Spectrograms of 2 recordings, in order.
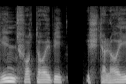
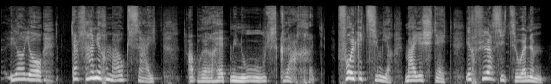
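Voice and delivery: sly hare voice, high and raised; 8 semitones higher, 6 dB louder than usual. Narrating a story, the hare answers the lion king: clever hare character voice. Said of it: "Der schlaue Has hat seinen Schnauz zwirbelt und ist fröhlich zu seiner Frau und zu seinen Kindern gekoppelt. / sein Schnauzbart zwirbelt und sich auf den Weg gemacht zu der Leuenhöhle. / Der Vater Has".

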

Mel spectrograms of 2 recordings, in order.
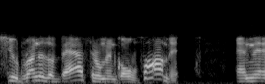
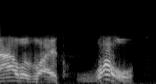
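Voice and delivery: plain

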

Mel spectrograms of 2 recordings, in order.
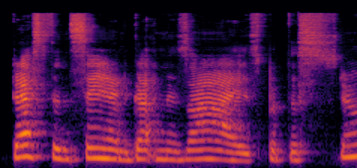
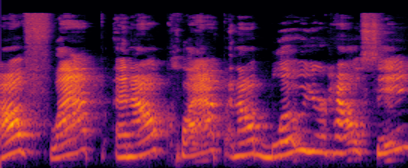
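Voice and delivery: high, loud, squawking eagle bird-of-prey cry; 7 semitones higher, 5 dB louder than usual. Reading a children's story aloud, the eagle swoops down on Mimby's house, squawking eagle voice. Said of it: "he squawked".

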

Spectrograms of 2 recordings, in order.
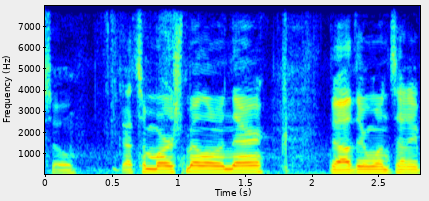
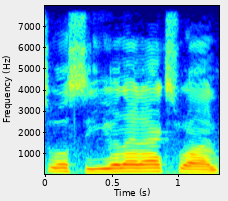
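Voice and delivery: robotic voice, faster; 3 semitones higher, 6 dB louder than usual. Host signing off an episode of the Urban Permaculture Garden, in a robotic voice. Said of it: "Robotic voice".

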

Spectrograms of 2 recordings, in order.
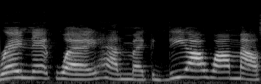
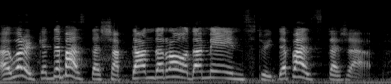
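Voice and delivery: English with a put-on Italian accent; 4 dB louder than usual. Demonstrating accents one after another, playing a pasta shop worker, Italian accent.

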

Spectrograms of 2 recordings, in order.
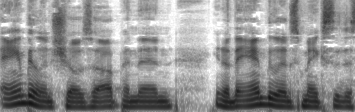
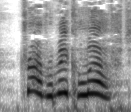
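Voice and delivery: very high-pitched little cartoon mouse character voice; 4 dB louder than usual. Retelling a cartoon scene, Mickey speaks to the driver: Mickey Mouse voice. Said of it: "I like your Mickey Mouse voice".

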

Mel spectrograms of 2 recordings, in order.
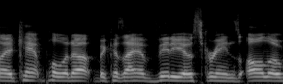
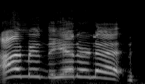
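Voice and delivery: very high-pitched, put-on yelling; 12 semitones higher, 4 dB louder than usual. Relaying a Twitch chatter's messages, mock-yelling in an Alex Jones voice. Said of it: "just yelling".

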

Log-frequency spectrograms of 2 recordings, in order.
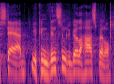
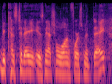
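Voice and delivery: ordinary talk, nothing marked

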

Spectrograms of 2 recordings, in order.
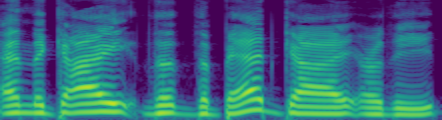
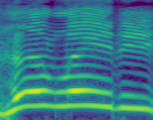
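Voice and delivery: very high, zany, screwball comic voice; 12 semitones higher, 4 dB louder than usual. Riffing on a gangster losing the money in an action movie, in a Jerry Lewis-style voice. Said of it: "That was kind of a Jerry Lewis".

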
